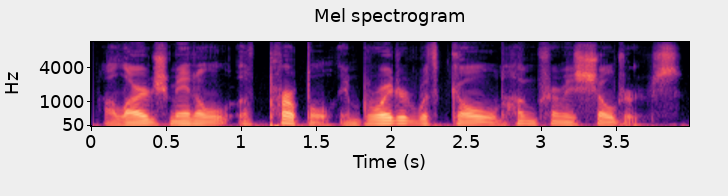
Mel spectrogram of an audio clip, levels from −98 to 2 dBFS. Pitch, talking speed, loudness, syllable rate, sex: 95 Hz, 180 wpm, -20 LUFS, 5.2 syllables/s, male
